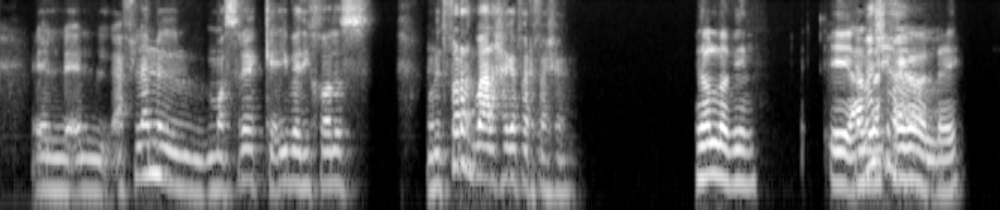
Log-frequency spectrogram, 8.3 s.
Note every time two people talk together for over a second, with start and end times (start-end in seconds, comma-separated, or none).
none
